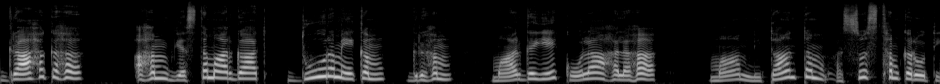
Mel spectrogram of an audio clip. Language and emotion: Sanskrit, fearful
